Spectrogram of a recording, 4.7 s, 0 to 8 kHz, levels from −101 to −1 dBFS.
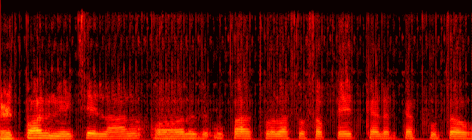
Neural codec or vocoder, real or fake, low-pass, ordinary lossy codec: codec, 16 kHz, 0.4 kbps, LongCat-Audio-Codec; fake; 7.2 kHz; AAC, 48 kbps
